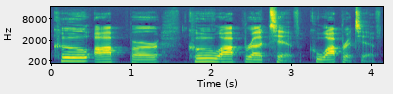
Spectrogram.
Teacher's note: They might say that O sound more in that first syllable, cooperative, but I'd say cooperative. That stress is on that second syllable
